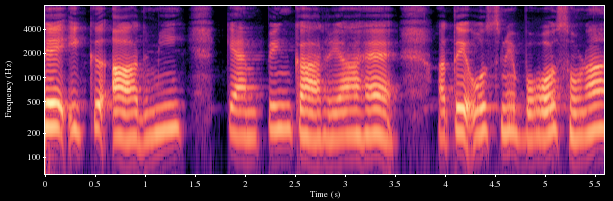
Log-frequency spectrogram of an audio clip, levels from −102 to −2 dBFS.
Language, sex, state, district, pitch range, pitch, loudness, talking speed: Punjabi, female, Punjab, Pathankot, 185-225 Hz, 200 Hz, -19 LUFS, 140 wpm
